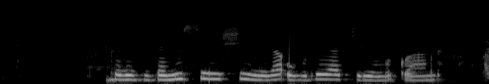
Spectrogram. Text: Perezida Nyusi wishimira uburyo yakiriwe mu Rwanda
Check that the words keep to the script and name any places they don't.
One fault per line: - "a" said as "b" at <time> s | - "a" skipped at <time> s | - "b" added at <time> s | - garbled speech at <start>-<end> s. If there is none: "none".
none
